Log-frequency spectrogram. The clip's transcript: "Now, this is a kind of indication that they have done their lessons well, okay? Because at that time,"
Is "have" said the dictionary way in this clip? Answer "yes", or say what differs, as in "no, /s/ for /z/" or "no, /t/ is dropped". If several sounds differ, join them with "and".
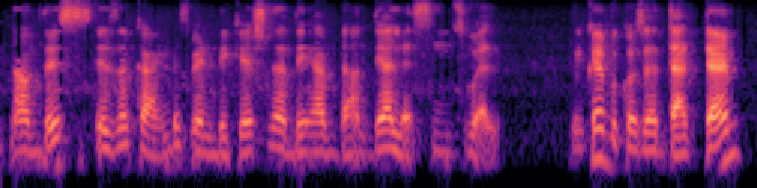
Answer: yes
